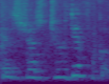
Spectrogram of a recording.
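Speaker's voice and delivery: high, soft, whiny delivery. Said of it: "choose not to have anyone step up because, like".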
